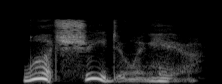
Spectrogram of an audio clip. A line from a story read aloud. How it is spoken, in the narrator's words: muttered, mostly to himself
